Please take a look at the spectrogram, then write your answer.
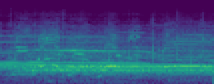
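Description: A crowd at a 'No Kings' protest cheers and applauds for the Portland Frog, a loud continuous mass of voices and whoops.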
